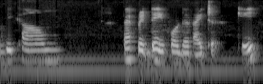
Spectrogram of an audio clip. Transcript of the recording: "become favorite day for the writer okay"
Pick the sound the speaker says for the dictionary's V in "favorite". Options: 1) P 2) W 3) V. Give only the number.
1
